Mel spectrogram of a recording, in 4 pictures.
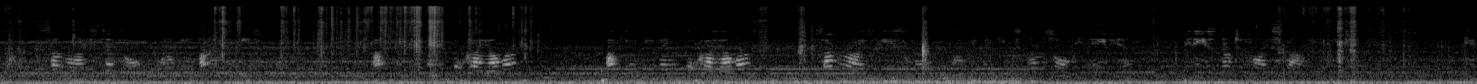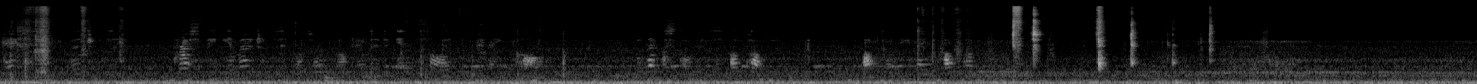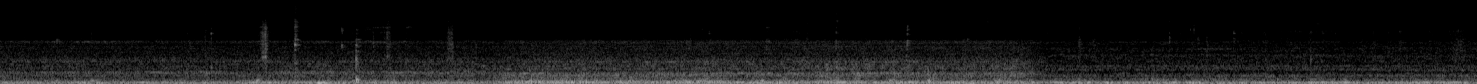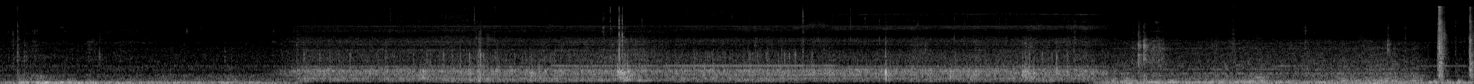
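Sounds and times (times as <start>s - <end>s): train running rumble: 0.0s - 59.0s
steady hum with held tones: 16.0s - 58.6s.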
